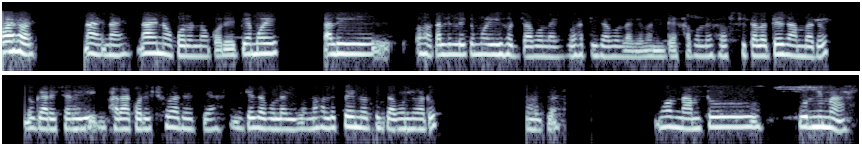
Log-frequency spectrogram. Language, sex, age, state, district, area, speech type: Assamese, female, 45-60, Assam, Udalguri, rural, conversation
